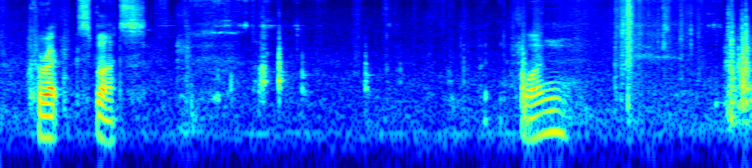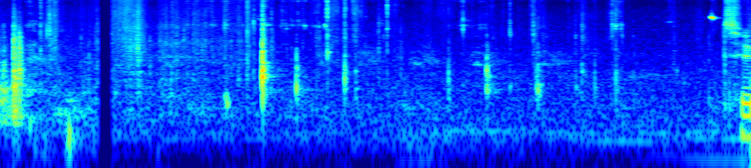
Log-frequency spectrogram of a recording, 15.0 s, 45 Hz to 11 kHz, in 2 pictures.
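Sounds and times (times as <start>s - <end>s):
clicks and knocks of parts: 2.4s - 4.8s, 6.2s - 8.2s, 9.6s - 14.4s
short rustle: 7.8s - 10.0s.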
